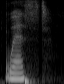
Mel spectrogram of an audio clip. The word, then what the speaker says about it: Wuest: Well, how do you say it? – West. – West? – Yeah. – How's it spelled? – W-U-E-S-T. She skips the U.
